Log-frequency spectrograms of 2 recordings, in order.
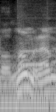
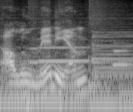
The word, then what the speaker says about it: aluminium: Uh also scientists scientists have created a powerful new form of aluminum or as you call it in England aluminium. A couple of extra syllables for some reason.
